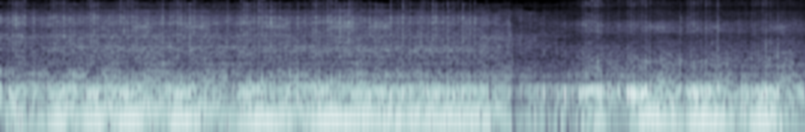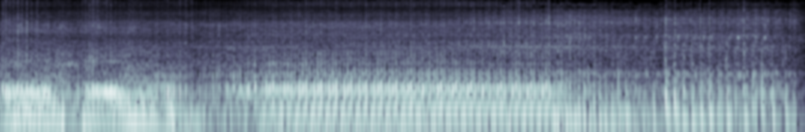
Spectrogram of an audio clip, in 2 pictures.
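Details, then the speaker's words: Hot single-cylinder motorcycle after further exhaust tightening, revving: sharp ticking puff on every firing stroke heard up by engine, exhaust felt blowing hard at back; leak at header joint persists, pipe looser at top. "I still hear it up by the engine. I feel it coming out really hard in the back."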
